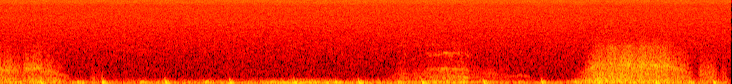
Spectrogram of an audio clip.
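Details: Over the left side of the neck, seated at rest, breathing normally: soft rushing breath sounds in repeated cycles with low rumbling noise; normal breath sounds.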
